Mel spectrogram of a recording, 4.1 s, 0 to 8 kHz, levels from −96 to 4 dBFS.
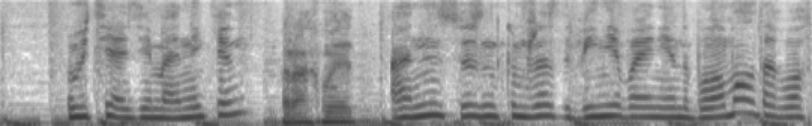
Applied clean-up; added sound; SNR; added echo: none; none; none; none.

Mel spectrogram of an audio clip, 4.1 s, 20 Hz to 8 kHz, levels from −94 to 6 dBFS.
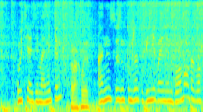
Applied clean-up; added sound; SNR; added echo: none; Rattle; 7 dB; none.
